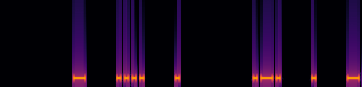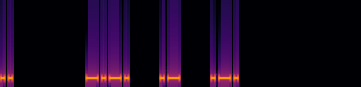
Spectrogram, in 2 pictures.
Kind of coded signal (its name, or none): Morse code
